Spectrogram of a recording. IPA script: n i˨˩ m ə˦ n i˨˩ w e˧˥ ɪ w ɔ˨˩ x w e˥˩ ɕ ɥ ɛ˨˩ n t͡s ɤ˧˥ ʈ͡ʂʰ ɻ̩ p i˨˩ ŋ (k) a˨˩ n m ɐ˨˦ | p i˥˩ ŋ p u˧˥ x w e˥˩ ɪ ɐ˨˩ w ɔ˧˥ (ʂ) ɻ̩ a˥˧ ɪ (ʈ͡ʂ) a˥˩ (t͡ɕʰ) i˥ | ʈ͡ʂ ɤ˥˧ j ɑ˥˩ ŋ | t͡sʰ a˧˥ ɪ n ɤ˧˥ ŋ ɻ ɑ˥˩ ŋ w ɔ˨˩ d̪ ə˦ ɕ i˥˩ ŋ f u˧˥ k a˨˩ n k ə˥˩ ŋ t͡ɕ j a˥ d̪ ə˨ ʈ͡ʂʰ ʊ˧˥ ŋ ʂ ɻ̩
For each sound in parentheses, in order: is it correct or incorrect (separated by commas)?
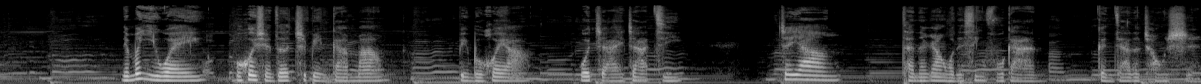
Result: correct, incorrect, correct, incorrect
